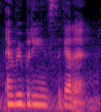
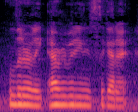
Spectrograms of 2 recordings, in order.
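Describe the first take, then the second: First: Said in the usual way. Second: Very fast, rattled-off insistence; rushed insistence. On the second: Real, not acted. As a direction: blurt it out all in one breath. Urging viewers to buy ebook.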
